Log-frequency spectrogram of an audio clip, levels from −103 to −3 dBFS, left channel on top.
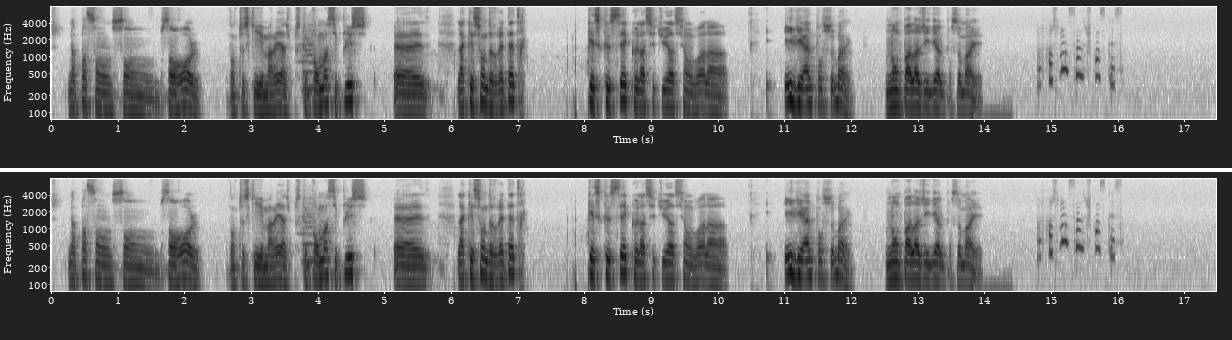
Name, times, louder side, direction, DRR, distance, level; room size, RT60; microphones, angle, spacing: voice 1, 0.0-2.2 2.7-4.7 5.1-7.1 8.0-10.1 11.0-12.0 12.5-14.0, left 1 dB, 25° left, 1.0 m, -22 dB
sound 1, 5.4-7.3 7.6-8.1 8.4-8.9 9.2-9.4 9.8-9.9 10.5-11.0, left 1 dB, 65° left, 4.1 m, -46 dB
voice 2, 14.9-16.1, equal, ahead, 1.2 m, -34 dB
head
